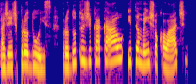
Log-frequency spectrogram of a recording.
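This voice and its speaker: A woman with a Bahian accent, in dry, close sound with no echo over a quiet background. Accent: Bahian Brazilian Portuguese. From Bahia, Brazil (Ilhéus, southern Bahia). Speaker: HR manager, guest speaker. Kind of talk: online talk to students. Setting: live video call.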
